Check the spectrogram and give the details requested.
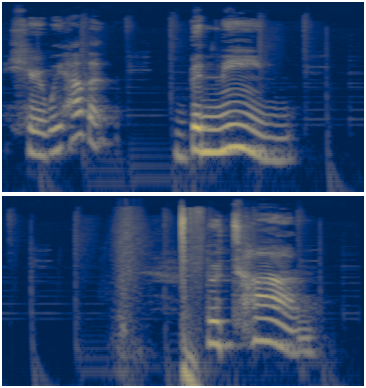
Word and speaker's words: Bhutan: Bhutan, Bhutan. So again, there is a long vowel sound in the first syllable, but the second syllable is the stressed one.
